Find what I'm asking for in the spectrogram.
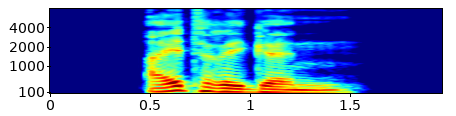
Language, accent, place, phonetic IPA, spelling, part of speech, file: German, Germany, Berlin, [ˈaɪ̯təʁɪɡn̩], eiterigen, adjective, De-eiterigen.ogg
- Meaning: inflection of eiterig: 1. strong genitive masculine/neuter singular 2. weak/mixed genitive/dative all-gender singular 3. strong/weak/mixed accusative masculine singular 4. strong dative plural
